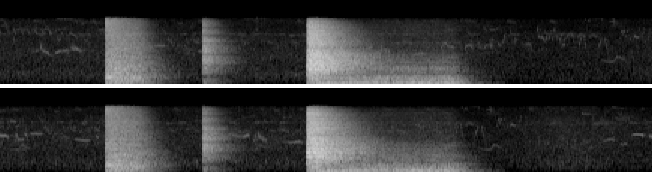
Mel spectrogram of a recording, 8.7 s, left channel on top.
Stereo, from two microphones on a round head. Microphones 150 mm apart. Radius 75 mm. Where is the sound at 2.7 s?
10° left (ahead or behind), 1.1 m.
